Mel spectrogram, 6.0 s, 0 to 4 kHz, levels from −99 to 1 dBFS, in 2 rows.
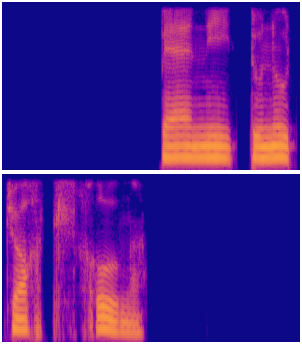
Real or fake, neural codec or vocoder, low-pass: fake; codec, 16 kHz, 4.8 kbps, FACodec; 3.6 kHz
